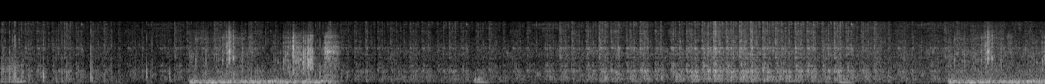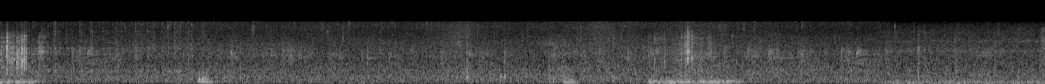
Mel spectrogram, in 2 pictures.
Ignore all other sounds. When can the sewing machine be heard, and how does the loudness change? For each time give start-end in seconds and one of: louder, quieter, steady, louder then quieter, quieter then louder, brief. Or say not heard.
0.0-12.7 louder then quieter.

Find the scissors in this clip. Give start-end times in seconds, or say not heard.
1.9-3.4, 9.4-10.9, 16.9-17.9.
